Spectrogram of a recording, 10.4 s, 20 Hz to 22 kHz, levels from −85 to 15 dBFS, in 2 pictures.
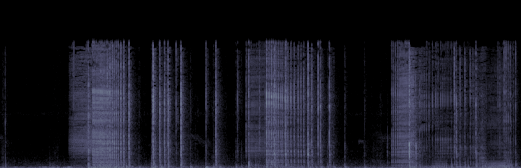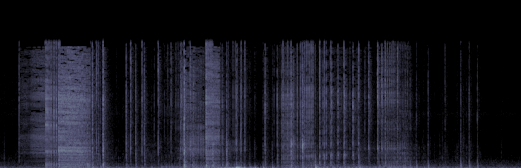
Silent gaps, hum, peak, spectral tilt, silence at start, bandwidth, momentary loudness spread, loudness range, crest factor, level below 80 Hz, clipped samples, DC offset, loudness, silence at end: none; none; -12 dBFS; -1.5 dB/octave; 0 s; 17 kHz; 21 LU; 3 LU; 26 dB; -46 dBFS; under 0.1%; under 0.1%; -36 LUFS; 0 s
